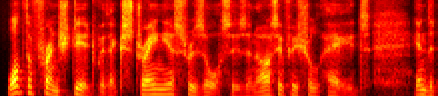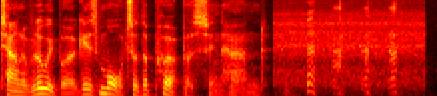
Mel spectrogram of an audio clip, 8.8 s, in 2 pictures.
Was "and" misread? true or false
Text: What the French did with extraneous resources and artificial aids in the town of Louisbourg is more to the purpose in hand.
false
